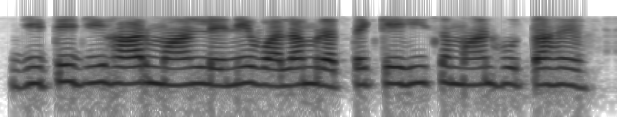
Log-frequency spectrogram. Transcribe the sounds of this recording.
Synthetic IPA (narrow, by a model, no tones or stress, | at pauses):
d͡ʒiːt̪eːd͡ʒiːɦaːɾmaːnleːneʋaːlaːmɾət̪keɦiːsamaːnɦoːt̪aːɦɛː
